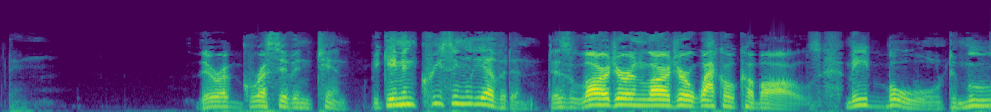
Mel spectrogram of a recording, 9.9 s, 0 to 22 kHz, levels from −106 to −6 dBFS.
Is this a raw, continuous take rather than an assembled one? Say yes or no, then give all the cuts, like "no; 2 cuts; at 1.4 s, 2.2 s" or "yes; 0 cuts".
yes; 0 cuts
